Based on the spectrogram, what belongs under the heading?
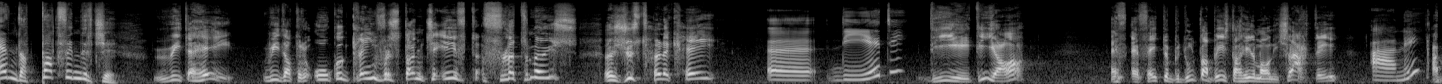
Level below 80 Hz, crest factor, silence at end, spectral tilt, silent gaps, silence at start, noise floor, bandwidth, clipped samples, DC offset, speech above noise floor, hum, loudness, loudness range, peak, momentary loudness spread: -54 dBFS; 18 dB; 0 s; -3 dB/octave; none; 0 s; -48 dBFS; over 20 kHz; under 0.1%; under 0.1%; 31 dB; none; -17 LUFS; 3 LU; -2 dBFS; 9 LU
